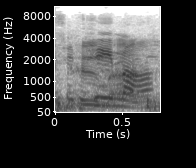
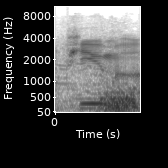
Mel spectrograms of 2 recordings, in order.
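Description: First: The first syllable sounds like 'poo'. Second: The first syllable sounds like 'pew'. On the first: This is how people in the other country say it. "they say puma, which we find hilarious because it's got the word poo in it" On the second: This is how the speaker's own country says it. "we say puma"

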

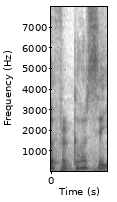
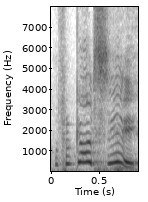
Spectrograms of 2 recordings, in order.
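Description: First: It is said in a calm, plain way. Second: It is said in a scared, panicky way.

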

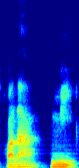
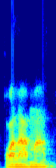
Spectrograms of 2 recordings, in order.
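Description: First: The word ends in the vowel i. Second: The word ends in the vowel a. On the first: The speaker calls it right. "সঠিক উচ্চারণ হচ্ছে" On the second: The speaker calls it wrong. "তাহলে তার উচ্চারণটি কিন্তু ভুল হবে"

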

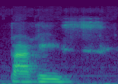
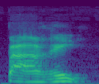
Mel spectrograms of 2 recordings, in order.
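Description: First: The word ends with an audible s sound. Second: The word ends without an s sound. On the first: The speaker calls it wrong. "não Paris, com um S no final" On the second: The speaker calls it right. "Os franceses, como curiosidade, falam a cidade de Paris"

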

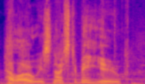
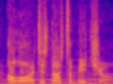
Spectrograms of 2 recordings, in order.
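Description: First: It is said in a generic female voice. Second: It is said in a Tuco impression.

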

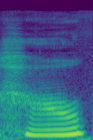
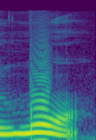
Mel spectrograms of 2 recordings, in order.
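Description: First: The syllable is pronounced háo. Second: The syllable is pronounced mò. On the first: "又念豪" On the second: "或者念墨"

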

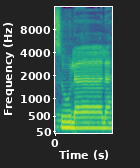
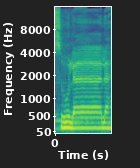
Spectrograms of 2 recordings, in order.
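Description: No difference in how they are said.

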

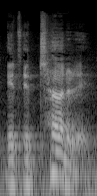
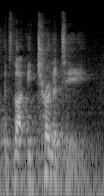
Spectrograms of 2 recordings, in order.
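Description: First: The T sound is dropped. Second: The T sound is clearly pronounced. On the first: The speaker calls it right. "A lot of that is dropped" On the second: The speaker calls it wrong. "that T sound is not, it's not eternity"

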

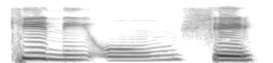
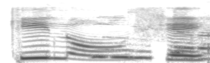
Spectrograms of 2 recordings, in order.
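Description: First: The phrase is said in full, unreduced form. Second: The phrase is said in contracted, shortened form. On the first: "you will say that this way" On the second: "you can contract that and basically say kilo on she"

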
